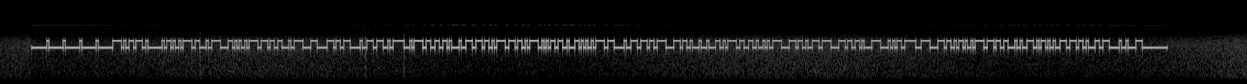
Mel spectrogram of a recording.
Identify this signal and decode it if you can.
RTTY (45.45 baud, 850 Hz shift), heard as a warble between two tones, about 2550 Hz centre, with static crashes. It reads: DECORE COM MANTEIGA E ESPREMA O QUEIJO AO GOSTO DE CADA UM.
